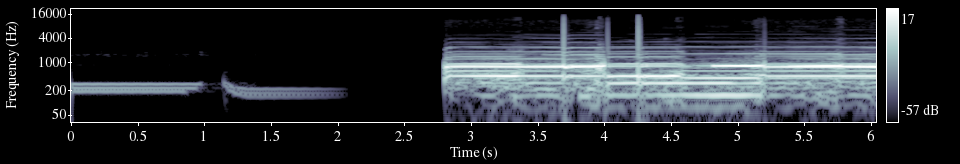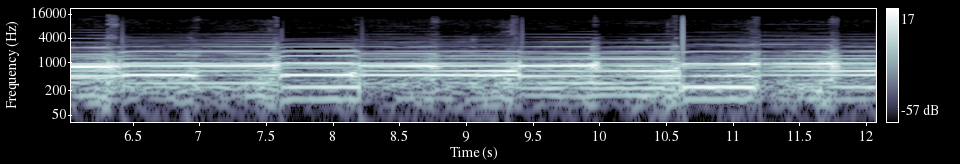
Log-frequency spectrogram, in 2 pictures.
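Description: Reversed piano loop, chopped into sections and rearranged, playing back from about three seconds in. Clicks sound at the joins between sections because the cuts have no crossfades yet. The loop stops abruptly at the end.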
